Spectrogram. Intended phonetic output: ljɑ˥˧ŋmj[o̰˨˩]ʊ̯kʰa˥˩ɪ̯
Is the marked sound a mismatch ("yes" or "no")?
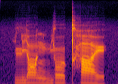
yes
